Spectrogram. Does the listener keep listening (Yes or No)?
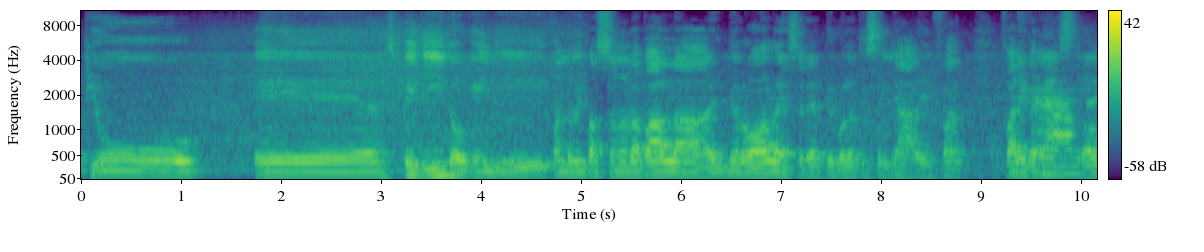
No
